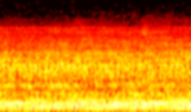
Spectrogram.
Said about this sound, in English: Lawnmower will wake you up.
